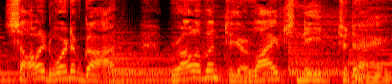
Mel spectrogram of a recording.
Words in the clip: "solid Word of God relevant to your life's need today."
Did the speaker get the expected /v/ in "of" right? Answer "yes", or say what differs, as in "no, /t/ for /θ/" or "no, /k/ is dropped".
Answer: yes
